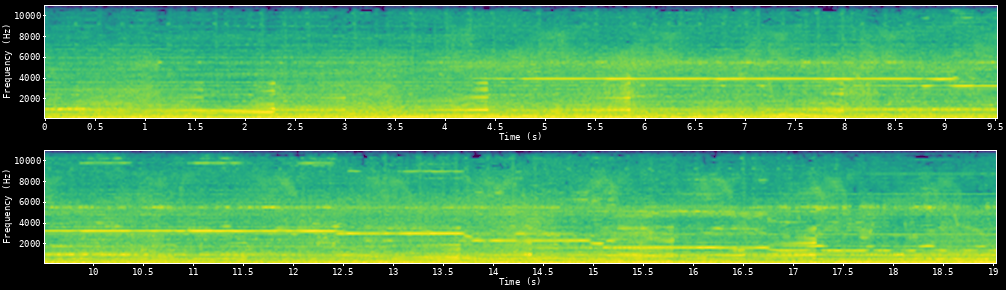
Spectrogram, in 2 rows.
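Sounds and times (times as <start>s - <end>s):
noisy synthesizer drone: 0.0s - 19.0s
thin high synthesizer tones: 0.0s - 19.0s.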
